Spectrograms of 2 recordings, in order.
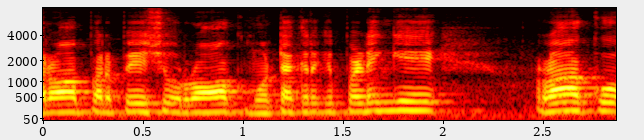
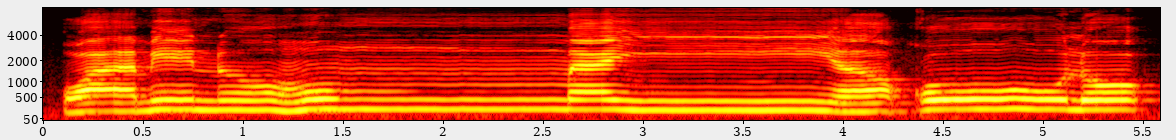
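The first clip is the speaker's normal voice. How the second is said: slow recitation; slower than usual. Shown as a demonstration. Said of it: "मीम को नून के साथ मिलाएंगे".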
